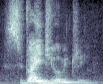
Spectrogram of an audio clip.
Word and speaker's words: stoichiometry: Stoichiometry. So you must pronounce the word properly.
